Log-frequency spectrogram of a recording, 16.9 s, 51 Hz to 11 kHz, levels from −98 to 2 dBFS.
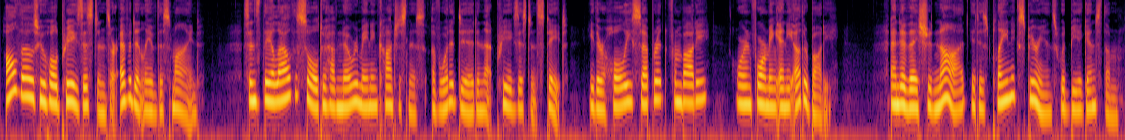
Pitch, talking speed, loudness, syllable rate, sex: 195 Hz, 190 wpm, -17 LUFS, 5.9 syllables/s, female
